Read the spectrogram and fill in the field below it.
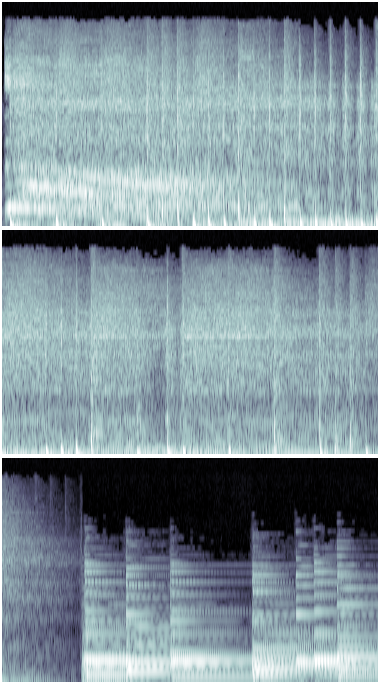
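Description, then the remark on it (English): Braun Strowman's wrestling entrance theme blasts out, loud and heavy with pounding, regular hits for about ten seconds, then drops into sustained synth-like chords in bursts. No one speaks over it. “We're going to actually hit Braun Strowman's music.”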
